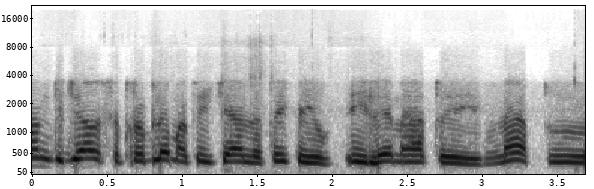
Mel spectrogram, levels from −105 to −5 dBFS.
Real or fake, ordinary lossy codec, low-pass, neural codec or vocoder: real; Opus, 32 kbps; 19.8 kHz; none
